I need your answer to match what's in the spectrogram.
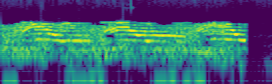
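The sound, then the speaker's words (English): A cat meows loudly and continuously, a drawn-out wavering yowl lasting a couple of seconds before cutting off abruptly. “Love my cat. Shut up!”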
